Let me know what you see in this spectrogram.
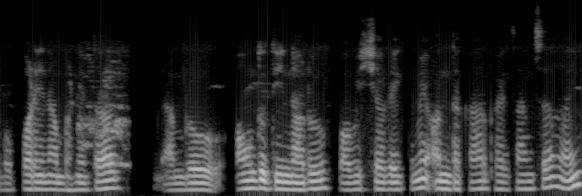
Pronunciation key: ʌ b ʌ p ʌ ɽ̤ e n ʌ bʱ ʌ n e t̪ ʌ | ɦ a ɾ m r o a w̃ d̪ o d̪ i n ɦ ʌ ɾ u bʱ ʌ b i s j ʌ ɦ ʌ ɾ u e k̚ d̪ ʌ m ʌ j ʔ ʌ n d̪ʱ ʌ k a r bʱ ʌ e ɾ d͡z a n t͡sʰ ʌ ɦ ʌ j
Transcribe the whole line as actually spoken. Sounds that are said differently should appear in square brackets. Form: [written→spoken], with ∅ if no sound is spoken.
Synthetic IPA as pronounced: ʌ b ʌ p ʌ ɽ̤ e n ʌ bʱ ʌ n e t̪ ʌ | ɦ a [ɾ→∅] m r o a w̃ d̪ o d̪ i n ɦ ʌ ɾ u bʱ ʌ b i s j ʌ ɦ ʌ ɾ u e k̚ d̪ ʌ m ʌ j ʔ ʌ n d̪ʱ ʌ k a r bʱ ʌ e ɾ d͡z a n t͡sʰ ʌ ɦ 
